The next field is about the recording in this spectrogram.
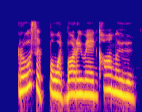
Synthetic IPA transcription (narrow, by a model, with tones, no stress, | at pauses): ɾuː˦˥sɯ˨˩k̚pu˨˩ət̪̚bɔː˧ɾi˦˥weː˧nkʰɔː˥˩mɯː˧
